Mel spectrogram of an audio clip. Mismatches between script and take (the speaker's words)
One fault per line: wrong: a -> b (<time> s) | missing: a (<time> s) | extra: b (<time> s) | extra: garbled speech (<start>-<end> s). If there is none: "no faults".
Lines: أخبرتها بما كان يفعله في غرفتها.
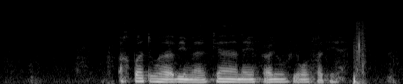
no faults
